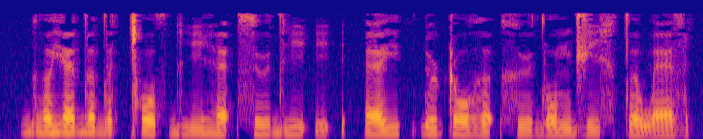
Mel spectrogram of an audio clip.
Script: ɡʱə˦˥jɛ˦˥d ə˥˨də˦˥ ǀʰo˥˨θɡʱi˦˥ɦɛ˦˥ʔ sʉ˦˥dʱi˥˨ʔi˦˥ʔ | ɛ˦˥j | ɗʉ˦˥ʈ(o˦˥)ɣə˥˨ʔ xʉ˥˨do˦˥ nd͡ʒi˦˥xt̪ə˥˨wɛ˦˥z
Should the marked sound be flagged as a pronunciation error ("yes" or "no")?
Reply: yes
